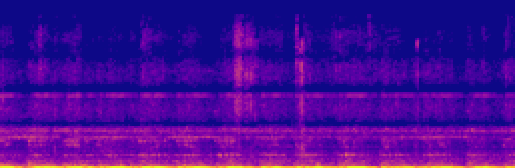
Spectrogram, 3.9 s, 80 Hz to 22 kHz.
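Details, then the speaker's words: Ford Mustang cammed 4.6 SOHC V8 rebuild, first start: heavy lumpy idle with loose flopping knock about three times a second beneath; a broken exhaust hanger swinging, not engine knock, fixed later. "That sounds just an exhaust hanger that I broke flopping around. It's not engine knock. It was fixed later."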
